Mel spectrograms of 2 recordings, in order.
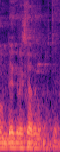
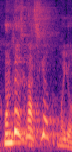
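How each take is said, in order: First: Low, soft, calm reply; understated low answer; quiet retort. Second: Imitated desperate outburst; mock yell. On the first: Retold or imitated. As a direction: echo it back calmly, voice dropped. His quiet reply to the shouting. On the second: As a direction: wail it as the distraught man. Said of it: "Y él gritaba".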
